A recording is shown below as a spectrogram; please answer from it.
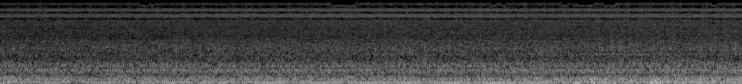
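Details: Dodge Grand Caravan after water pump replacement (old pump leaked onto belt, failed bearing caused belt squeal) and fresh coolant: steady even idle, smooth low rumble, no squeal or chirp; healthy.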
